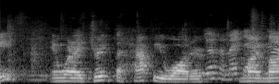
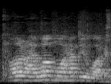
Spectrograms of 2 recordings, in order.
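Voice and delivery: tipsy; 3 semitones higher, faster than usual. Real, not acted. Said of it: "I'm drunk".

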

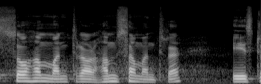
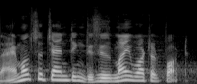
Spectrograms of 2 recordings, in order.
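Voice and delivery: higher, deadpan claim; innocent sage; 7 semitones higher than usual. Retold or imitated. Sage justifying his own chant, higher mock innocent. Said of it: "sage replies".

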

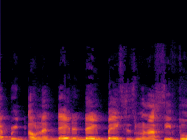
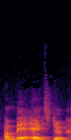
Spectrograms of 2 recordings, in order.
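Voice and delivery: ordinary talk

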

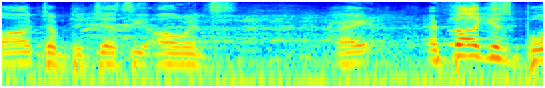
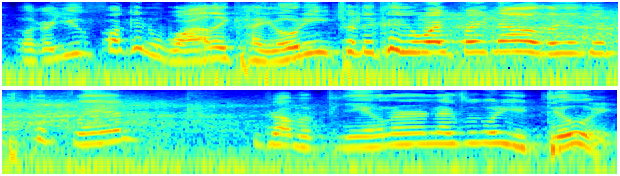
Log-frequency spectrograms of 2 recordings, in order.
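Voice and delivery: high, mocking disbelief at the scheme; incredulous rant; 6 semitones higher than usual. Real, not acted. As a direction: rant at him like it's absurd. Ranting at the husband's plan.

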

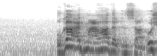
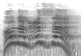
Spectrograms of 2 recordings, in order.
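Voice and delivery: هنا العزة said higher and slower, stress on هنا; emphatic repeat; 6 semitones higher, slower than usual. Real, not acted. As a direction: lean hard on هنا in هنا العزة.

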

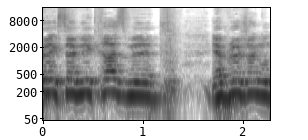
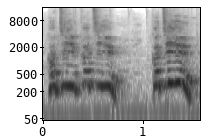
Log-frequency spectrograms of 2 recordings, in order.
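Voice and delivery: high, loud hype; excited yelling; 9 semitones higher, 7 dB louder than usual. Real, not acted. Cheering his teammate on, excited high yelling. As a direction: cheer them on at full voice.

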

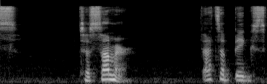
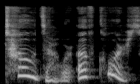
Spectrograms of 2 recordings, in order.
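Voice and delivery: high, delighted exclamation; 8 semitones higher, slower than usual. A narrator's reading. The mole catches on to the badger's meaning, delightedly. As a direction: pipe up with happy realisation. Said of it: "cried the mole delightedly".

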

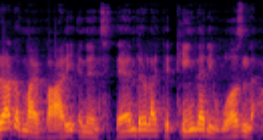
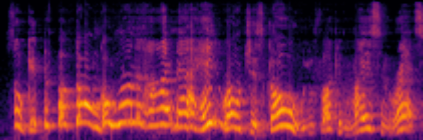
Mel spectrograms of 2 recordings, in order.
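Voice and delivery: high, loud tirade at intruders; angry rant; 11 semitones higher, 3 dB louder than usual. Pretend. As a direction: shout them out of the house, easing down gradually. Ranting at roaches to leave.

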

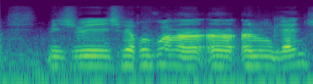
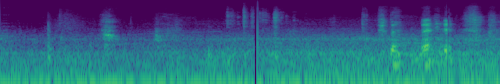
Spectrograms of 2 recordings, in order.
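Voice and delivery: soft unvoiced laughter; breathy airy giggle; breathless laugh; 13 dB quieter than usual. Real, not acted. Laughing while hard accelerating.

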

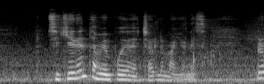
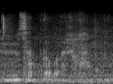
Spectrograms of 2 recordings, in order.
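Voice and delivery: hushed whisper before tasting; 9 dB quieter than usual. Real, not acted. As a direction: breathe it out as a whisper. About to taste the meat.

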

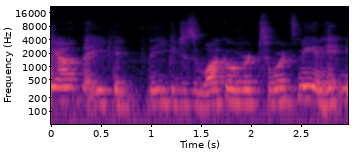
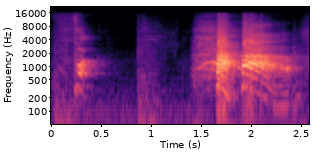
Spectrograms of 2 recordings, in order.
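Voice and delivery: fight yelling; 12 semitones higher, 23 dB louder, much slower than usual. Real, not acted.

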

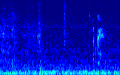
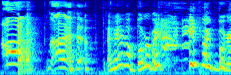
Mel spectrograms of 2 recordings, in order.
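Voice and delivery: laughing; 8 semitones higher, 4 dB louder than usual. Real, not acted. Tastes gross jelly bean.

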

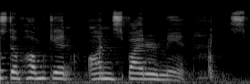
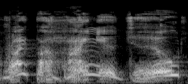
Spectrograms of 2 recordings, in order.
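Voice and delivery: high, loud character shout; play-acted yell; 10 semitones higher, 9 dB louder than usual. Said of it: "don't have to yell at me".

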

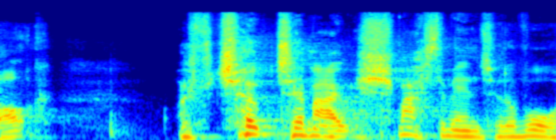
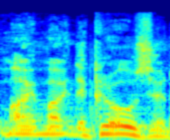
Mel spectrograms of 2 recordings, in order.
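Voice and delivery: higher, louder urgent call to Mike; urgent warning; 7 semitones higher, 6 dB louder than usual. Retold or imitated. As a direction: hurry him, she's here. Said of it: "She said".

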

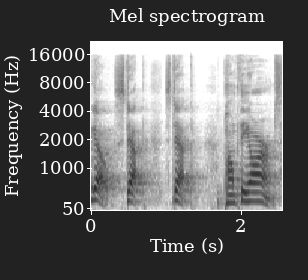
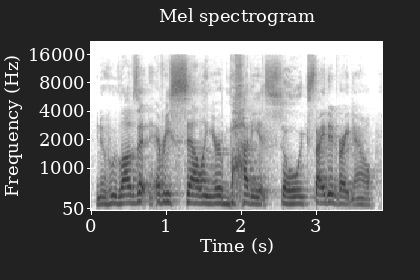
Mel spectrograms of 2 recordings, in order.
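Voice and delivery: usual speaking voice

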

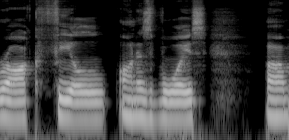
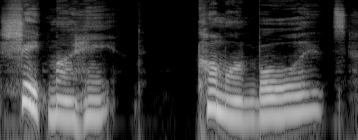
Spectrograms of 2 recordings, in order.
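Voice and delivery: villain's offer; much slower than usual. Retold or imitated. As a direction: draw the words out like a sly dealer. Imitating Facilier's deal line.

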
